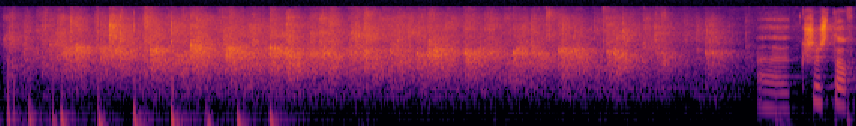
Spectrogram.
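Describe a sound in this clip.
Applause rings out in a room.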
